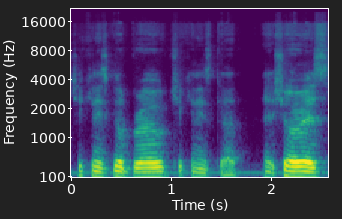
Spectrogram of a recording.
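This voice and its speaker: In a Yorkshire accent, a man talks at a fairly slow pace, his tone dark, mellow and relaxed. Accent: mild Yorkshire. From South Yorkshire, Doncaster. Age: 40s. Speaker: gaming streamer. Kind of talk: casual live-stream chat. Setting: live stream. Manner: relaxed, unhurried.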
